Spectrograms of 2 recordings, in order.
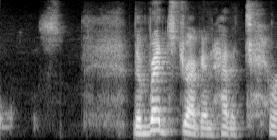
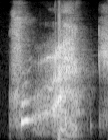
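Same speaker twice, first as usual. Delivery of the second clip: crack sound effect; 8 dB louder than usual. Acted.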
